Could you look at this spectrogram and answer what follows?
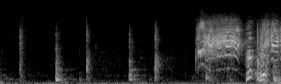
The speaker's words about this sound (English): It's a cat! A cat! Get away! Get away! Stop kicking my cat!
